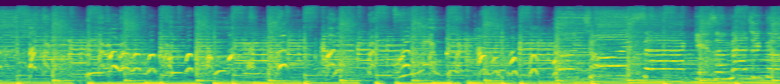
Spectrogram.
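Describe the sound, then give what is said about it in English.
Puppies in a moving sack bark and yip in quick, rhythmic bursts over a steady bass backing in a Christmas novelty song, loud and continuous, with no one talking. “There's puppies in the sack.”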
